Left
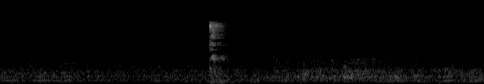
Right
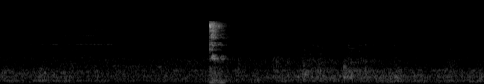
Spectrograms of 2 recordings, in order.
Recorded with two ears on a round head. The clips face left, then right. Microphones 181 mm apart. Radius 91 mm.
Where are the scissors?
25° right (ahead or behind), 2.5 m.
